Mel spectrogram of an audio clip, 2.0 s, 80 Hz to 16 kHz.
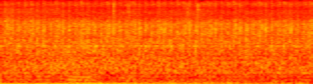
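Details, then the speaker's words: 2018 Daihatsu Terios, engine warm, on a used-car check; it was rougher before warming up: low idle with an uneven, shaky beat and the engine shaking abnormally; rough idle, valves suspected but not confirmed. "Ini agak pincang masalah ini. Tuh aja. Deder gitu. Iya. Tuh. Gitu. Harusnya enggak seperti itu sih. Goyang mesinnya memang agak sedikit tidak normal."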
